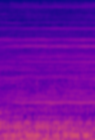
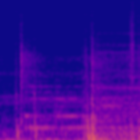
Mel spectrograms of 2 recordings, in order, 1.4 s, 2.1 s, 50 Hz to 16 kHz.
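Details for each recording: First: Bugatti Veyron gearbox hydraulic pump: low, steady electric hum that never cycles off, pressure climbing past 70 bar; pump stuck on, sticking relay suspected, not confirmed. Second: Bugatti gearbox hydraulic pump, engine off, pressure falling about 1.5 bar per shift to about 44 bar: soft electric motor hum with steady tone and light thunk as pump cuts in to rebuild pressure; normal pump cut-in.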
